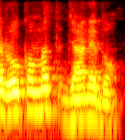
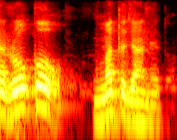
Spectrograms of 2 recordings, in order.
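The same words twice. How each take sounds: First: Telling someone to let go, break after مت; pause after مت. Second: Drawn-out rising روکو, pause, then مت جانے دو falling; pause after روکو. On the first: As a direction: keep روکو مت together, then let جانے دو fall. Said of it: "پہلے میں کہہ رہا ہے". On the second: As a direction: set روکو apart as a command, then مت جانے دو as one phrase. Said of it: "دوسرے میں". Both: Shown as a demonstration.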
